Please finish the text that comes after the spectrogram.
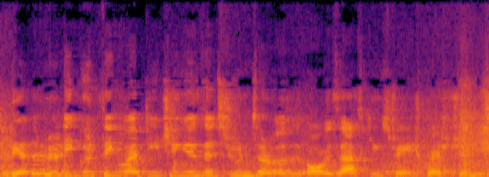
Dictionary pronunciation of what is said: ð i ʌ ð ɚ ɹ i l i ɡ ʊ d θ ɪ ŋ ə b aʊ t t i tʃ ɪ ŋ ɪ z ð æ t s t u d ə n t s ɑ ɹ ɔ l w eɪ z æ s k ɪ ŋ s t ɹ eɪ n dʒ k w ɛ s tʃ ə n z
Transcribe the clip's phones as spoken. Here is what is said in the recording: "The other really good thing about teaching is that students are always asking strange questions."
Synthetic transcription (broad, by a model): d i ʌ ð ɚ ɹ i l i ɡ ʊ d t ɪ ŋ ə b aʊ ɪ t i tʃ ɪ ŋ ɪ z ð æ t s t u d ə n t s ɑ ɹ ɔ l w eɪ z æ s k ɪ ŋ s t ɹ eɪ n dʒ k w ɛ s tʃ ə n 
